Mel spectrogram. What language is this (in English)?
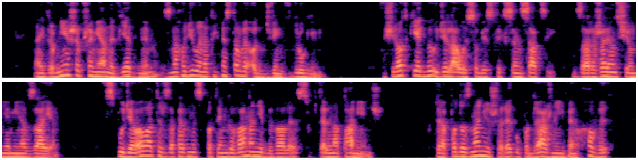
Polish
